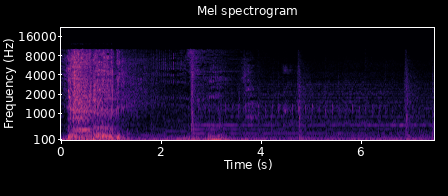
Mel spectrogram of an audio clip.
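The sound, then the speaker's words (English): A lion gives one loud, rumbling roar, then fades out as steady sustained tones and occasional sharp taps carry on behind it. “My name is the Lion of Judah.”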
